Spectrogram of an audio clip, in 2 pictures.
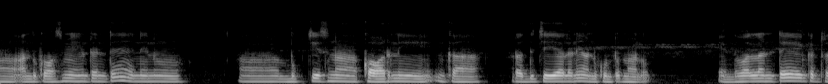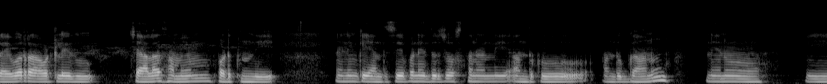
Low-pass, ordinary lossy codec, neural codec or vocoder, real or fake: none; none; none; real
